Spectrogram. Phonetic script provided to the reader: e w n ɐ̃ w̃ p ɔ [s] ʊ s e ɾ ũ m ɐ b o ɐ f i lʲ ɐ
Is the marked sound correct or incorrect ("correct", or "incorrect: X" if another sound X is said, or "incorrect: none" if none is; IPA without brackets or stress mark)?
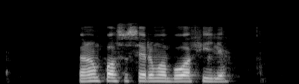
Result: correct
